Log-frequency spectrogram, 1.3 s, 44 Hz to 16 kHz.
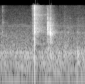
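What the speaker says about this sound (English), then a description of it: "The technique I like to use is cut these off so there's just, maybe 1/8 of an inch of lead left." Two quick snips of cutters clipping component leads off a circuit board, sharp crisp clicks a fraction of a second apart in a quiet room.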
